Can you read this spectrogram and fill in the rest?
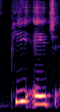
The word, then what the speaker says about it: Phaidon: it's from the publisher, do you say Phaidon? – I don't know how to pronounce that word correctly. – It's Phaidon.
